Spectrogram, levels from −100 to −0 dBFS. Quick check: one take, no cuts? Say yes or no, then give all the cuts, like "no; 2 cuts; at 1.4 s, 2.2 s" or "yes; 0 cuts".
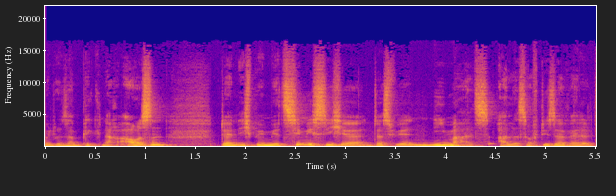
yes; 0 cuts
